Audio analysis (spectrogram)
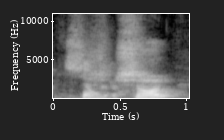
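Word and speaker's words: Sjón: How do you say it again? Sean.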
